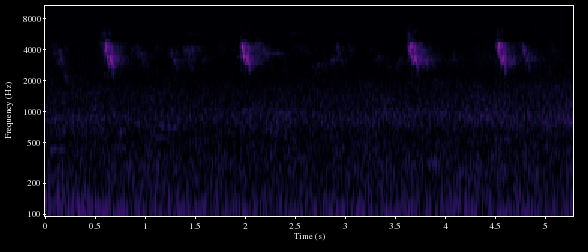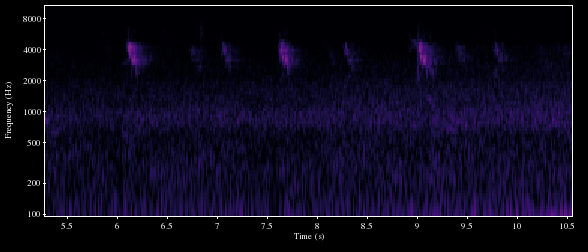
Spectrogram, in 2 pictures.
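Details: Black-capped chickadee (Poecile atricapillus) at a back-yard bird feeder in Calgary, Alberta, 12:05 pm on 6 July 2021, giving short, high chipping calls about once a second, faint over a steady low rumble of distant traffic or wind.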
